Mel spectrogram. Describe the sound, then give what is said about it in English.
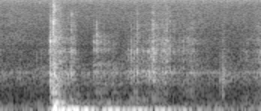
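A crisp bite into a Nature Valley Crunchy Bar, Oats and Dark Chocolate, one sharp crunch followed by a few faint, softer chewing crunches, fairly quiet with no talking. “Are you crunching over there?”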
